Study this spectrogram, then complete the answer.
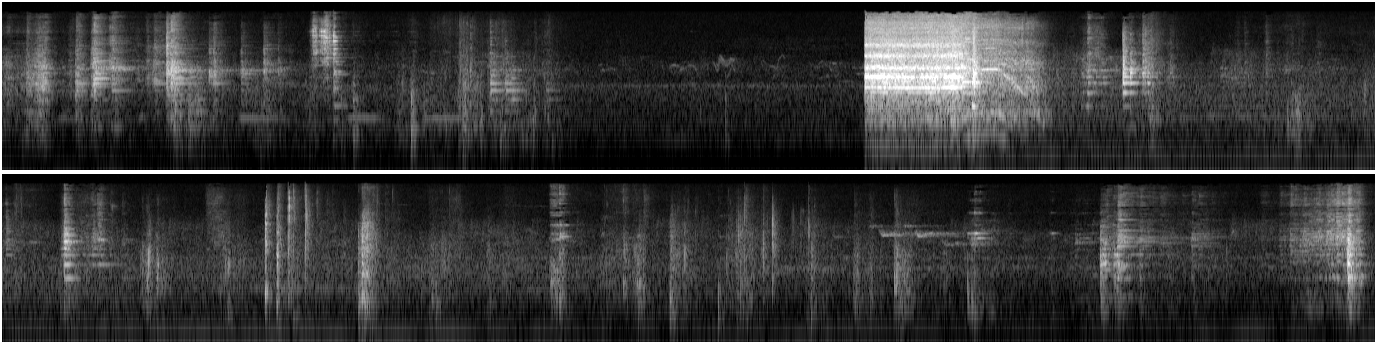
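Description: A trowel scrapes and taps against concrete.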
